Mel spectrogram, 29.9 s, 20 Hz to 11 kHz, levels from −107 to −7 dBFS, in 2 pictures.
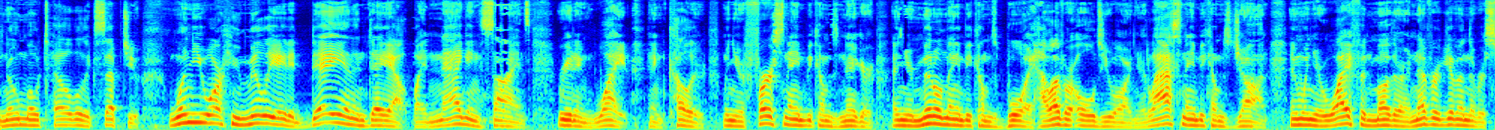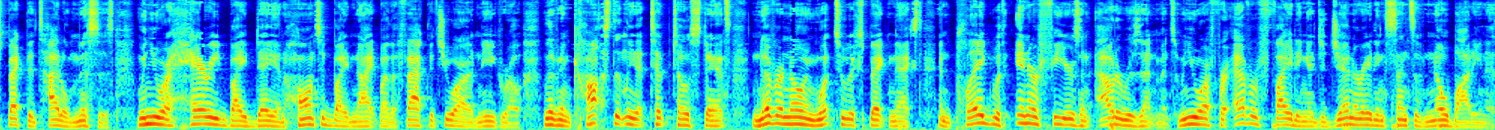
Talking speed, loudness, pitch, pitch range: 210 wpm, -30 LUFS, 140 Hz, 125-160 Hz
